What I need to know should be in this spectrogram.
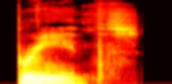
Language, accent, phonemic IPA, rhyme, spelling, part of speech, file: English, US, /bɹiːðz/, -iːðz, breathes, verb, En-us-breathes.ogg
- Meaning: third-person singular simple present indicative of breathe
